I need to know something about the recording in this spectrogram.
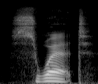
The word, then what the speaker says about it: sweat: EA is representing the short E sound, which places it in the vowel group 6 category.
